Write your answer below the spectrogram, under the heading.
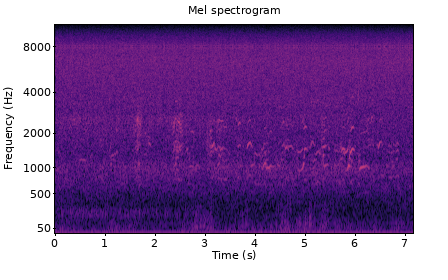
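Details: Whooper swan (Cygnus cygnus), call.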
